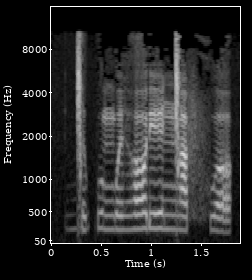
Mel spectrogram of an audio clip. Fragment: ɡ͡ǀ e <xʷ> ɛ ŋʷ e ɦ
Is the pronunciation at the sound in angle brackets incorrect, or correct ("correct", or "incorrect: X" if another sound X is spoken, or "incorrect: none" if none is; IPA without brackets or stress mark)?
incorrect: kʷ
